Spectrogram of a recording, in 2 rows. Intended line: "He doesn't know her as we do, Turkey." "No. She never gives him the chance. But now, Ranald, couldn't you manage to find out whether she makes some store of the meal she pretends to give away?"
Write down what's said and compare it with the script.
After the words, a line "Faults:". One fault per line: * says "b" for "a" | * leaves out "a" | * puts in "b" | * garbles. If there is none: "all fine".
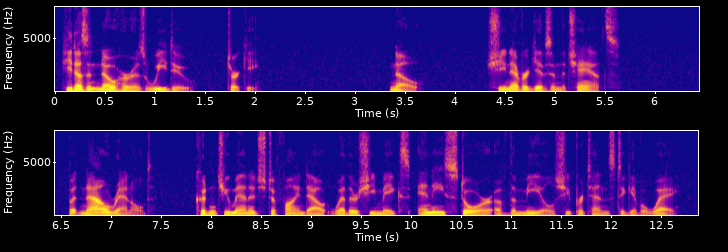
"He doesn't know her as we do, Turkey." "No. She never gives him the chance. But now, Ranald, couldn't you manage to find out whether she makes any store of the meal she pretends to give away?"
Faults:
* says "any" for "some"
